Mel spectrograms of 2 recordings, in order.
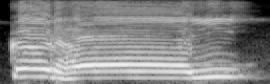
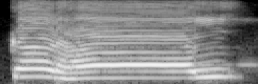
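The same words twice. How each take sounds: No difference in how they are said.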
